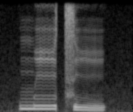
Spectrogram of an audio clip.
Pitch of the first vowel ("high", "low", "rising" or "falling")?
high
